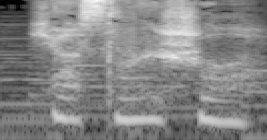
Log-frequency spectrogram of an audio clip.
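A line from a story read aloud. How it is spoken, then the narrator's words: Whisper. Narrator (Russian): прошептала она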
